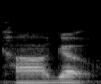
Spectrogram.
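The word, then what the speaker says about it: κἀγώ: And this is going to be written as kago, kago.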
